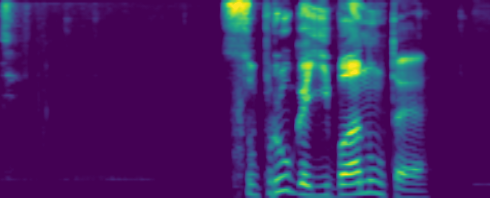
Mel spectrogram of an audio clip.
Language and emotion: Russian, angry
